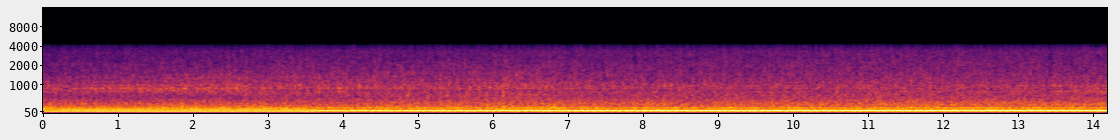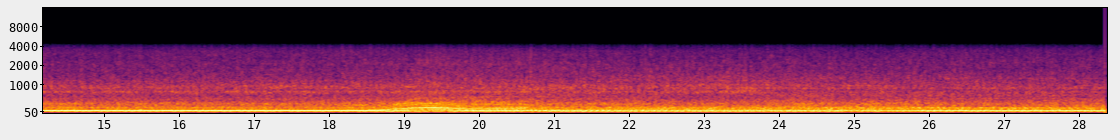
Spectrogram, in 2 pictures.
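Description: Car engine and exhaust droning steadily, heard from inside the cabin while driving at speed. The engine note steps down a few seconds in, then briefly rises and falls about two-thirds of the way through before settling back.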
